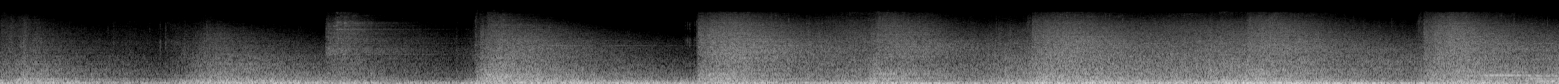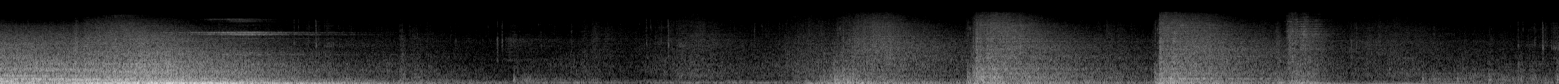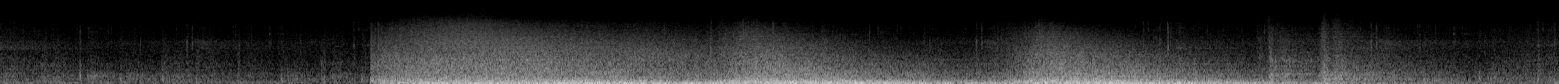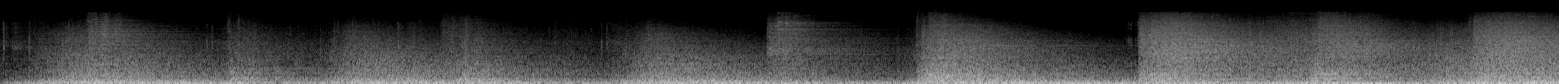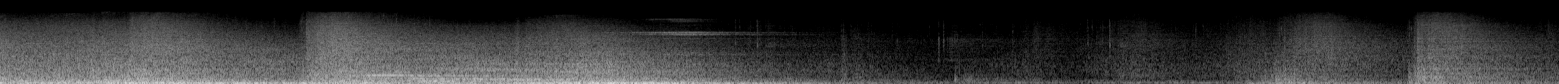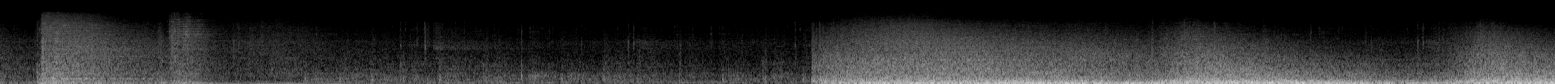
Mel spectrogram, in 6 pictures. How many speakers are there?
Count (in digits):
0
